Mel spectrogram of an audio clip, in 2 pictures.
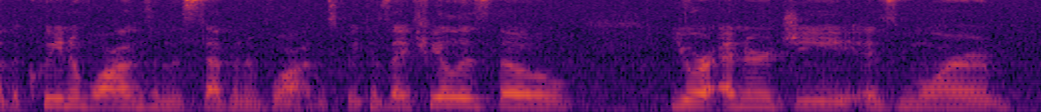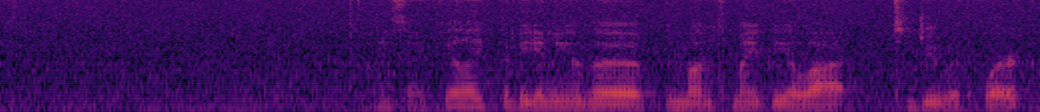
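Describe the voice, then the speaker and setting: A woman's voice: lowish voice, slight background noise, poor audio. A woman reading tarot cards in a casual, frank way, thinking aloud, with a slightly sore throat. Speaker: tarot reader.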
